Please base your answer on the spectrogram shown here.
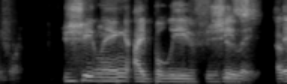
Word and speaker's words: Xialing: Xiling, I believe. Xiling. Okay. It's Xialing. Okay. Xiling. Xiling, I believe, is the correct pronunciation.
